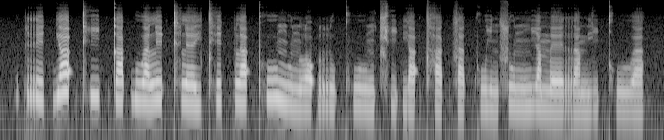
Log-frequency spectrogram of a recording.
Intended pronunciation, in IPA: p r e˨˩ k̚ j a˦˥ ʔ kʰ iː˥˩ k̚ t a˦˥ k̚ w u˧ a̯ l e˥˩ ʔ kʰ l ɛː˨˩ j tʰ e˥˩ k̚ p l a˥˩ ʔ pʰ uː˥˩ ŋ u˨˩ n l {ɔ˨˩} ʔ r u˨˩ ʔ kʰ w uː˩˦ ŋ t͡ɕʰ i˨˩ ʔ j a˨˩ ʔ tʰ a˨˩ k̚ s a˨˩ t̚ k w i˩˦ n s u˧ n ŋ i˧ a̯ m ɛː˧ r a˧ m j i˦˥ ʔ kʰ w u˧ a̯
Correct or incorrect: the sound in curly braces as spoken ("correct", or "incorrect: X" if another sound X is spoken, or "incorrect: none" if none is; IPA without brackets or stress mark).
correct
